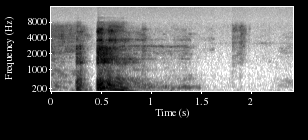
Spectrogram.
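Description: A man clearing his throat: a short catch, then a louder rasp about half a second in whose pitch falls.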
